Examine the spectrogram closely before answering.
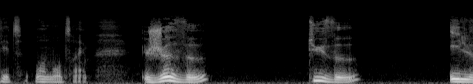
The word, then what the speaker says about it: veux: Vouloir, first person, je veux, final X not pronounced. Je veux. Tu veux, final X not pronounced, the same form.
